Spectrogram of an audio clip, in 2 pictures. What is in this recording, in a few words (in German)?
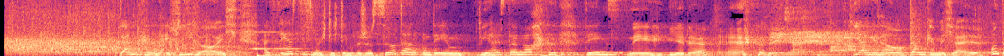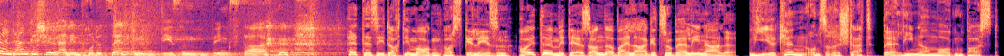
Funkspot; Berliner MoPo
